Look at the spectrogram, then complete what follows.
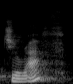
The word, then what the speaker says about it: giraffe: in number one we have giraffe the second syllable giraffe in number two we have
